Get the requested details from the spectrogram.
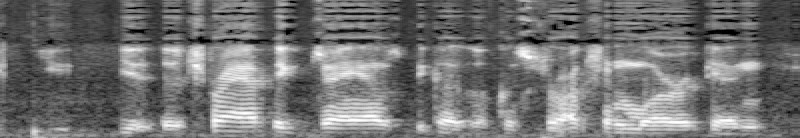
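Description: Noticeable background noise runs under the recording. A man speaks at a moderate pace with an American accent. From Illinois. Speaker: county judge. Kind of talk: radio interview.

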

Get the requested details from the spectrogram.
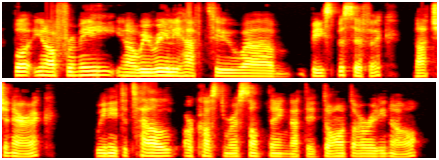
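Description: Dry and close with no echo, a man's medium-pitched voice moves at a moderate pace with fairly even intonation. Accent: Irish. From Ireland. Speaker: technology leading practices director. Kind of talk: casual interview.

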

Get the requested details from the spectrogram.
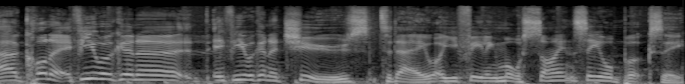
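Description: With music in the background, a high-pitched man speaks at a fairly quick pace, his pitch swinging very widely while his loudness stays very even. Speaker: podcast host. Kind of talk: casual chat.

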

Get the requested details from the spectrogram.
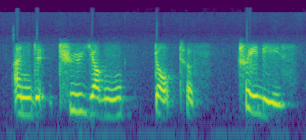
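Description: A very slow woman's voice, high-pitched, with lively intonation. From Scotland, Glasgow. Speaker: retired nurse and missionary, author. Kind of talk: interview, personal testimony. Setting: recorded at her home.

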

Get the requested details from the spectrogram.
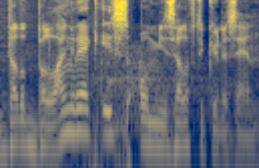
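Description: On a very clean recording with a silent background, a man speaks in an animated tone with very wide pitch swings. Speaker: podcast host. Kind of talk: casual chat; scripted outro. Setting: indoors, sitting on a couch.

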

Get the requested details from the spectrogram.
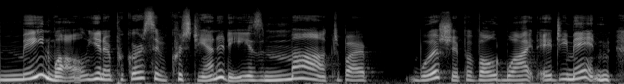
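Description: In an Australian accent, a woman speaks at a moderate pace. Her voice sits at a medium pitch with ordinary pitch variation. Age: 40s. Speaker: feminist theologian. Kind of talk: casual chat. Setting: studio.

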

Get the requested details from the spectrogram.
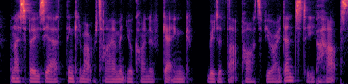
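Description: A man talks very fast in a very deep, low voice with a dark, mellow tone. He is somewhat breathy and flat in a monotone, on a very clean recording with a silent background. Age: 30s. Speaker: civil servant, policy advisor. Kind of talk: casual chat.

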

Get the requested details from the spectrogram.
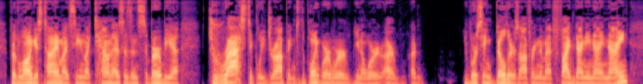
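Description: Against a quiet background, a man with a Canadian accent speaks fairly quickly at a medium pitch, with fairly even intonation, in a normal speaking voice. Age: 40s. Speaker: real estate agent. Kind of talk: casual chat. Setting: studio.

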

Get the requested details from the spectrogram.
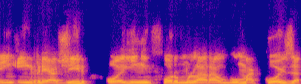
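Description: A man with a plain, everyday voice, fairly high-pitched, at a fairly slow pace, dry and close with no echo. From southern Brazil (Londrina, Paraná). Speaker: foreign correspondent journalist. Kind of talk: interview discussion.

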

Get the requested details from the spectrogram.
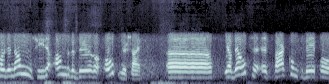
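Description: The man's voice is extremely high-pitched, with ordinary pitch variation. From Netherlands. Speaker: caller, lorry driver. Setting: phone call.

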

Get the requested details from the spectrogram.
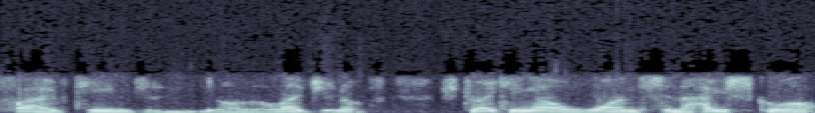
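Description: Speaking at a fairly quick pace, a man has a normal speaking voice and medium pitch. He talks with an American accent. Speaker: former high school coach. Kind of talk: recorded interview.

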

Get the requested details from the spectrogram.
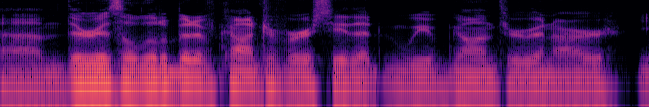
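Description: Talking very fast, a man with an American accent has a very deep, low pitch and fairly even intonation. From US South (Franklin, Tennessee). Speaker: urologist. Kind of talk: radio call-in discussion. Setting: radio studio.

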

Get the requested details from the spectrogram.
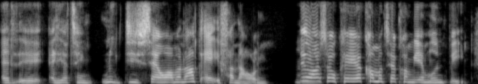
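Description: A plain, everyday voice with lively intonation at a fairly quick pace, dry and close with no echo, on a very clean recording with a silent background. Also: woman. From Denmark, Copenhagen (Østerbro). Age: 30s. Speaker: singer and social media creator. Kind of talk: interview, personal conversation.

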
